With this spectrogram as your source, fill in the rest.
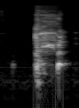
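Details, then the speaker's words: Single short, dry cough from an adult woman with seasonal asthma, currently manageable and triggered by weather change; she is also recovering from stomach flu: cough in asthma. "The asthma is manageable right now. You'll hear me cough now and again. In fact, like on Q, right?"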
